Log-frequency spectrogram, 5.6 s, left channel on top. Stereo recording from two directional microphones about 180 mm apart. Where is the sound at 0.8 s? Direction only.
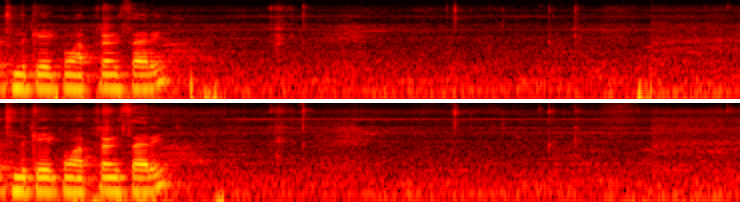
50° right (ahead or behind).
